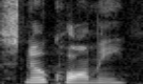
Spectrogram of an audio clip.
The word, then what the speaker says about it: Snoqualmie: Snoqualmie.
